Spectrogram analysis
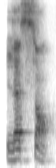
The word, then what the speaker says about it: leçon: Leçon, S. It's more Leçon. like S. Okay.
